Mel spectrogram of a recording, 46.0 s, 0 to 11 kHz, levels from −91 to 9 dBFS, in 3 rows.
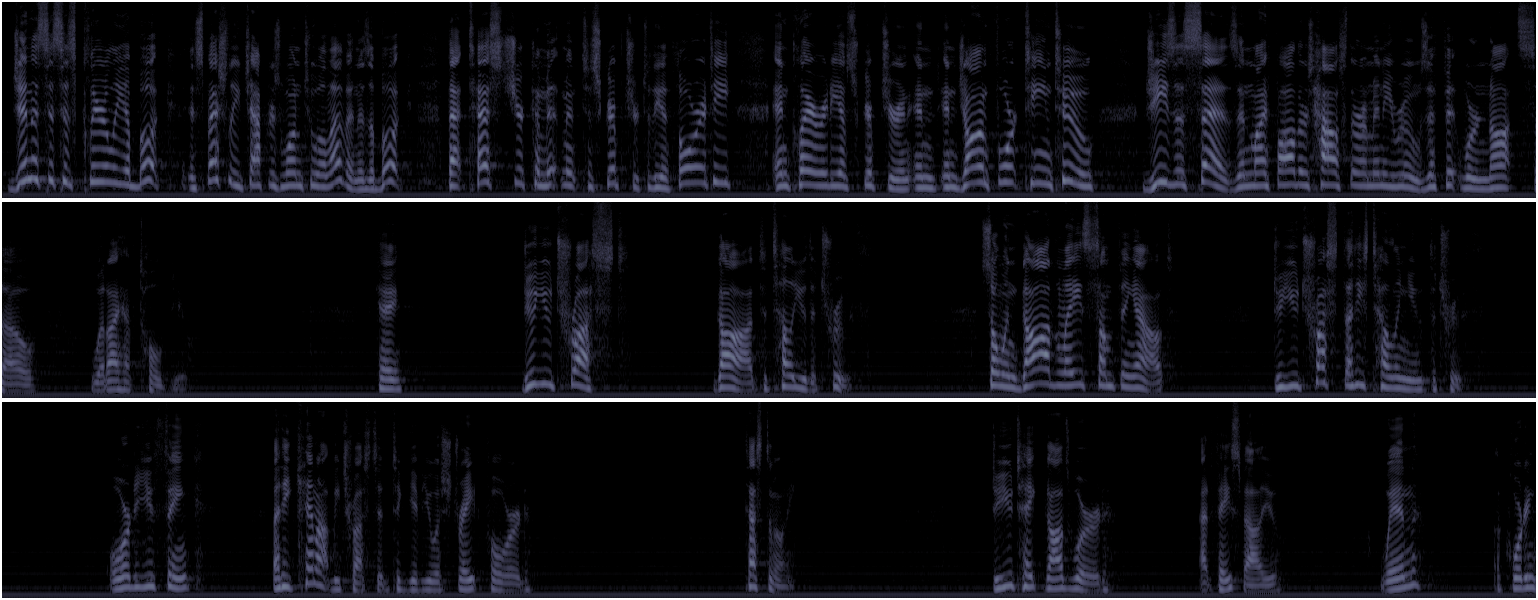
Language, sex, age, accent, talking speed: English, male, 40-59, American, 135 wpm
